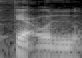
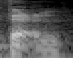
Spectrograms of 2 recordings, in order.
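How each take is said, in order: First: A u vowel follows the ain sound. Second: No vowel follows the ain sound. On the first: The speaker calls it wrong. "or fi'ul" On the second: The speaker calls it right. "I'm saying fi'l ... there's no vowel sound"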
